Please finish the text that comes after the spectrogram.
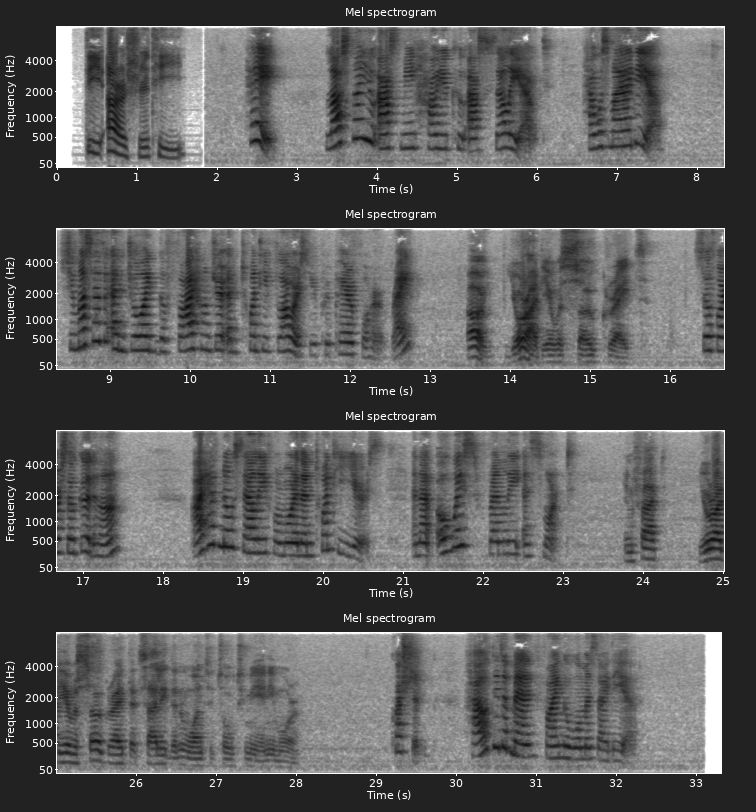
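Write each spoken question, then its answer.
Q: How did a man find a woman's idea?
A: Terrible; it did not work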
